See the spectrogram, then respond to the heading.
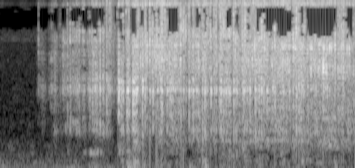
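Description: A metal blade scrapes and carves a hand-sized solid bar of soap held in the fingers, shaving curls and flakes off its green scored outer layer down to the white interior. After a brief silence, a dry, bright scraping rises and settles into a steady, rasping shave with tiny crackles, almost entirely in the high range.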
